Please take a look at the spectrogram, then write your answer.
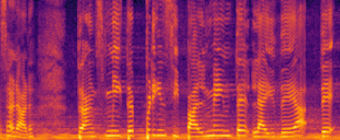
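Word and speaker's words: צרר: Es del verbo hebreo zarar. Se pronuncia sarar.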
